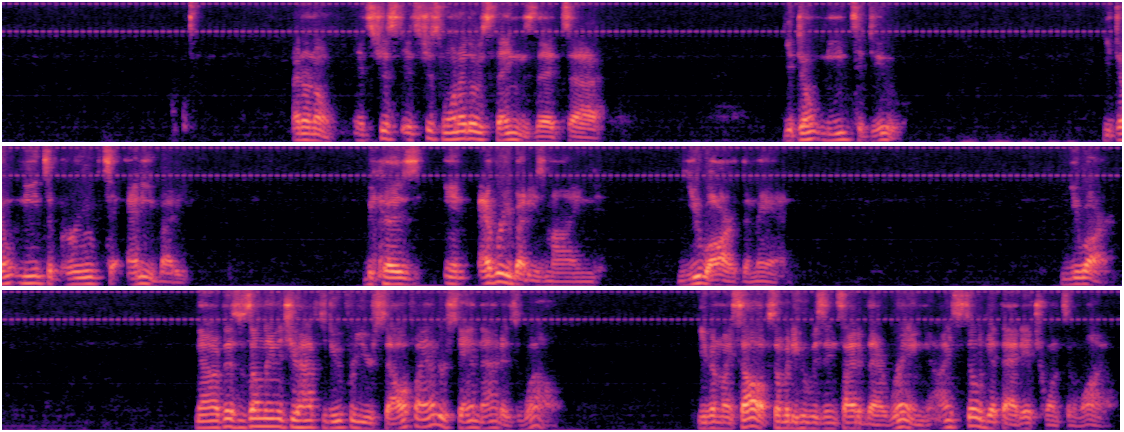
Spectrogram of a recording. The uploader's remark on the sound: Audio issues happened during the live broadcast of the show that could not be corrected.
